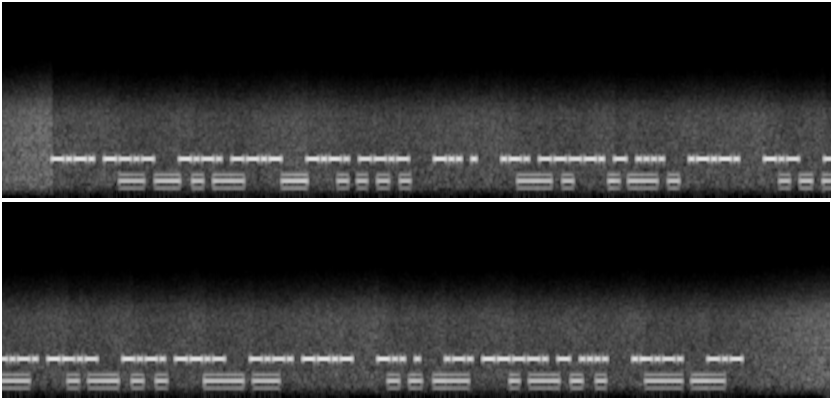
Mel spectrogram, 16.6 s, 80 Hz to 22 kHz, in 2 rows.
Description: Morse code, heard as two keyed tones. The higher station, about 32 wpm, 850 Hz: CQ CQ CQ DE R9TH <AR> K CQ CQ CQ DE R9TH <AR> K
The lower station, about 11 wpm, 360 Hz: QTH NR ULM ULM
